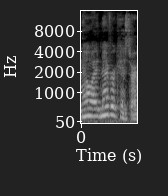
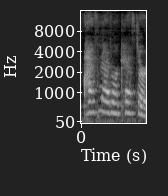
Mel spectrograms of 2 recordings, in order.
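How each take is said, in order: First: Imitating his first denial, raised pitch; retold denial. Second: High-pitched imitation of an upset man; hammed-up, indignant squeal of denial; upset, dramatic denial. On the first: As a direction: deny it quickly but without fury. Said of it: "And then he's like". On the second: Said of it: "he's getting so upset and, like, dramatic".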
